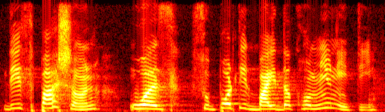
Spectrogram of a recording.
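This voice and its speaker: A woman from Romania with a Romanian accent, an engineer giving a short live talk at a café event, speaking carefully with many pauses. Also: high-pitched, pushed and bright. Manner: careful non-native phrasing with many pauses.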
